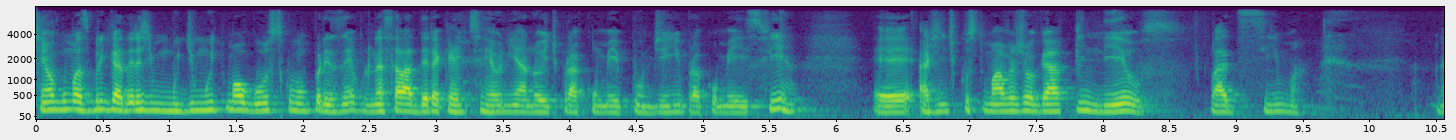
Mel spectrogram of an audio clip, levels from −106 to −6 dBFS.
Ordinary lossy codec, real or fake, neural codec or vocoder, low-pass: none; real; none; 7.2 kHz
